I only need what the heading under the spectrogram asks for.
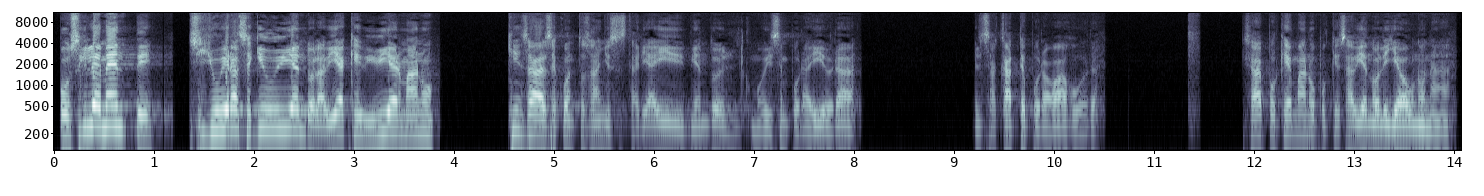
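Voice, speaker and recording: A man with a Costa Rican Spanish accent preaching a sermon as pastor, swinging between loud emphasis and hushed, slow passages. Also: on the high side, animated. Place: church hall. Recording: echoey church hall.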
